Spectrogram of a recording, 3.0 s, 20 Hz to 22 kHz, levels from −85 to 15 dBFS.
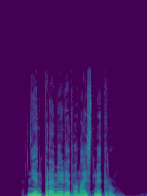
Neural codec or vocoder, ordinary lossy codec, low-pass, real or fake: none; none; 14.4 kHz; real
